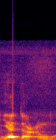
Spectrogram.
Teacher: yad'u dalnya dibaca sukun dan dibaca qalqalah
